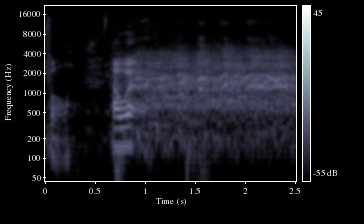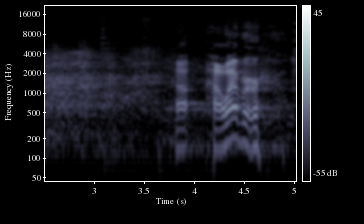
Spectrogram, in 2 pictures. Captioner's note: laughter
